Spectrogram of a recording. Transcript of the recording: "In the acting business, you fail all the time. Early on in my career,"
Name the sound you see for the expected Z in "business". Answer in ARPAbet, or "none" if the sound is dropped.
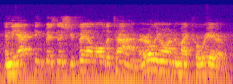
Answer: Z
